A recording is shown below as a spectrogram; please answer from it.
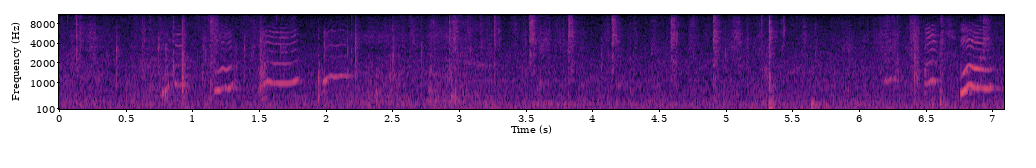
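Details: Five-week-old AKC Pembroke Welsh Corgi puppies born June 20, 2026 in Arkansas, playing together; scattered high thin whines and squeaks rising and falling, with clicks and scuffling of paws throughout.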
